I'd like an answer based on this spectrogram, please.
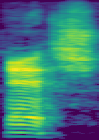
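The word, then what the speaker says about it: ř: The actual letter itself is pronounced ersh, but when you see it in a word, it's It is not r.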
